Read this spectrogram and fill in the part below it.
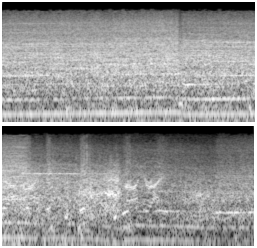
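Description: A racing car engine drones loudly at high revs.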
